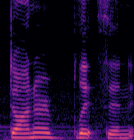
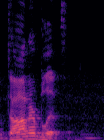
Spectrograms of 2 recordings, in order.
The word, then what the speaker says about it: Donner Blitzen: So Donner Blitzen is pronounced like the Santa reindeer. I thought so. So it's pronounced like the reindeer.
